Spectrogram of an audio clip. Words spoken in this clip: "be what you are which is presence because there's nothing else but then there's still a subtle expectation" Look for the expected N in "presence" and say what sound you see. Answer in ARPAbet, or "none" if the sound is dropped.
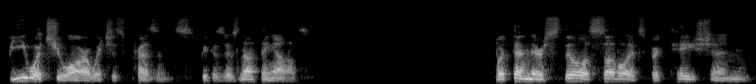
N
